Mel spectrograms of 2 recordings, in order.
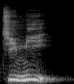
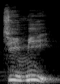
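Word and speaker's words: τιμή: vem da palavra grega ti me então soletra-se t i m e em português pronunciamos talvez time não se pronuncia dessa forma em grego se pronuncia te me repitam time Ok então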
